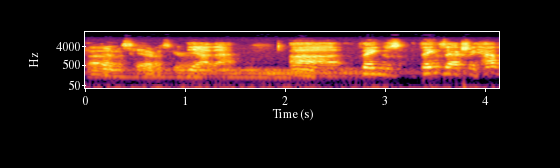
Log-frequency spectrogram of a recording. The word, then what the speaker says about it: Themyscira: like I said, there were so many scenes in that trailer where on their home island that I can never pronounce correctly. Themyscira.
